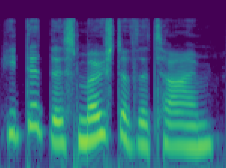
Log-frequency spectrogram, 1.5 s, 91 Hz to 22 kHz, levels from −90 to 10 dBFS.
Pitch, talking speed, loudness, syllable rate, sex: 230 Hz, 280 wpm, -17 LUFS, 5.0 syllables/s, female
